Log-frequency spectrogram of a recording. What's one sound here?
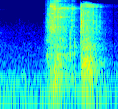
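Bolt cutters snap through a metal chain.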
